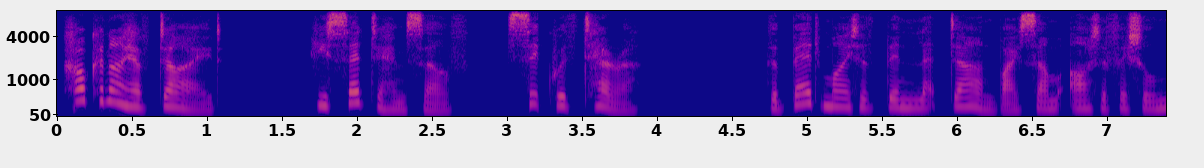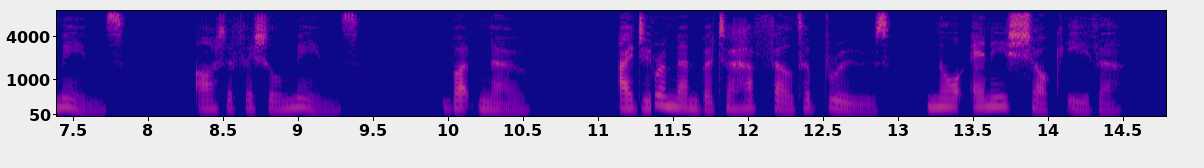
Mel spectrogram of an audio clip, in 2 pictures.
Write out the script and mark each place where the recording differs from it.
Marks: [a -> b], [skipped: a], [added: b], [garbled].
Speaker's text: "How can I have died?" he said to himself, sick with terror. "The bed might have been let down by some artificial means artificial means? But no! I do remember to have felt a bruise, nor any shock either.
"How can I have died?" he said to himself, sick with terror. "The bed might have been let down by some artificial means artificial means? But no! I do remember to have felt a bruise, nor any shock either.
